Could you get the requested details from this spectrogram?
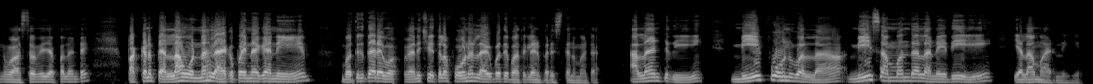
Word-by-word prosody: వాస్తవంగ 120 +4 -2
చెప్పాలంటే 125 +1 -4 0.4
పక్కన - - +4
పెళ్ళాం 125 +8 +6
ఉన్నా 160 +2 +3
లేకపోయినా 145 +2 +4
గానీ, 130 -3 +2 0.6
బ‌తుకుతారేమో 145 -1 +2 0.2
గానీ 130 +4 0
చేతిల్లో 150 -1 +1
ఫోనుల్లేకపోతే 135 -3 +1
బ‌తకలేని 110 -2 -3
పరిస్థితనమాట. 95 -3 -9 0.4
అలాంటిదీ 150 -7 -1 0.6
మీ 145 - +5 0.2
ఫోన్ 185 -4 0
వల్లా 110 -3 -1 0.3
మీ 170 - +5
సంబంధాలనేదీ 155 -7 -1 0.6
ఎలా 115 +1 0
మారినియి? 85 -3 -11
130 Hz, 115 wpm, -23 LUFS, 115-155 Hz, 0.6 s, పెళ్ళాం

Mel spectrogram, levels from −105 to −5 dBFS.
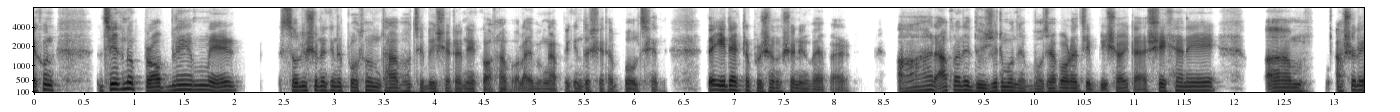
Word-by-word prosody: দেখুন 175 -2 +4 0.6
যেকোনো 185 +2 +8
প্রবলেম 150 +6 +4 0.3
এর 145 - +4 0.6
সলিউশন 140 +3 +2
এর - - +1
কিন্তু 140 -1 +1
১ম 140 +3 0
ধাপ 120 +1 +1
হচ্ছে 115 0 -5
বিষয়টা 105 +1 -3
নিয়ে 100 -2 -2
কথা 85 - -3
বলা - - -4
এবং 95 +1 -8
আপনি - - -12
কিন্তু - - -3
সেটা - - -6
বলছেন। 90 -2 -3 0.5
তো - - +3
এটা 155 0 +7
একটা - - -2
প্রশংসনীয় 110 -2 -1
ব্যাপার। 80 - -7 0.8
আর 150 +3 0
আপনাদের 150 +2 +1
২ 115 -2 +3
জনের 135 +1 +1
মধ্যে 120 -5 -1
বোঝাপড়া 110 +3 +1
যে 100 - 0
বিষয়টা 110 +1 -1 0.2
সেখানে 140 +2 +1 0.8
আম 120 0 +3 0.5
আসলে 155 -1 +2
125 Hz, 160 wpm, -22 LUFS, 110-145 Hz, 0.8 s, যেকোনো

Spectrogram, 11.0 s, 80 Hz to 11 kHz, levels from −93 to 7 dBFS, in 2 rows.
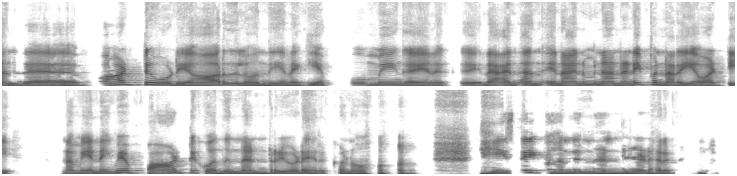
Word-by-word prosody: அந்த 220 -1 0 0.5
பாட்டுடைய 245 -4 +1
ஆறுதல் 220 -1 +1
வந்து 185 +3 -1
எனக்கு 175 -3 -3
எப்பமேங்க 235 +5 -2
எனக்கு 170 0 -5 0.2
நா 200 - +5 0.2
நா 220 - +2 0.5
நா 225 - +6
நினைப்பேன் 255 0 +2
நெறைய 190 +2 +4
வாட்டி, 190 -1 +1 0.5
"நம்ம 200 -1 +1
என்னைக்குமே 225 +6 +1 0.2
பாட்டுக்கு 225 +3 +1
வந்து 210 +1 -1
நன்றியோட 200 +3 0
இருக்கணும்." 165 -1 -4 1.0
இசைக்கு 280 +1 0
வந்து 220 +1 -1
நன்றியோடு 190 +1 -1
இருக்கணும். 185 -3 -9
205 Hz, 125 wpm, -24 LUFS, 190-235 Hz, 1.0 s, நா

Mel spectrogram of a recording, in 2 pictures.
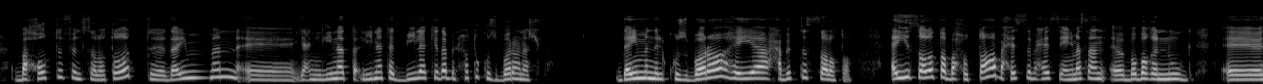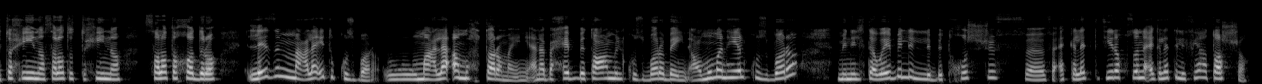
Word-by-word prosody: باحطّ 275 - -2
في 310 -2 -8
السلطات 255 - -3
دايمًا، 305 - -2
آآ، 205 - -7
يعني 220 +1 -5
لينا 265 +4 +1
لينا 250 +5 -1
تتبيلة 270 +2 -2
كده 300 +2 -2
بنحطّ 300 +4 -9
كزبرة 250 - -3
ناشفة. 220 -3 -8 0.7
دايمًا 270 +7 +5
الكزبرة 250 - +3
هي 275 0 +3
حبيبة 255 +2 -6
السلطة، 245 -9 -2 0.4
أي 305 +5 +5
سلطة 325 +1 +3
باحطّها 260 - +1
باحس-باحس 275 -4 -4
يعني 225 -1 -3
مثلًا 255 -4 -1
بابا 245 +4 +1
غنوج، 240 -3 0 0.8
طحينة، 275 -2 +4
سلطة 265 +1 +1
طحينة، 245 -1 +1 0.2
سلطة 280 0 +3
خضرا، 255 -3 +4 0.3
لازم 330 +7 +4
معلقة 275 +4 +1
الكزبرة 205 - -5
ومعلقة 230 +5 +3
محترمة 255 -8 +2
يعني، 180 +3 -9
أنا 235 +1 -1
باحب 265 +3 0
طعم 270 +1 +3
الكزبرة 250 0 -2
باين، 215 -6 -3
عمومًا 275 - +2
هي 320 +1 +4
الكزبرة 285 - -1 0.5
من 240 0 +3
التوابل 265 +7 +2
اللي 250 -6 -1
بتخش 265 +7 -8
في 220 -8 -5
في - - -9
أكلات 245 +4 -3
كتيرة 300 +3 -2
خصوصًا 305 -1 -3
الأكلات 285 +1 -1
اللي 265 -3 0
فيها 310 +5 -5
طشَّة، 270 -2 -1
265 Hz, 140 wpm, -24 LUFS, 235-290 Hz, 0.8 s, دايمًا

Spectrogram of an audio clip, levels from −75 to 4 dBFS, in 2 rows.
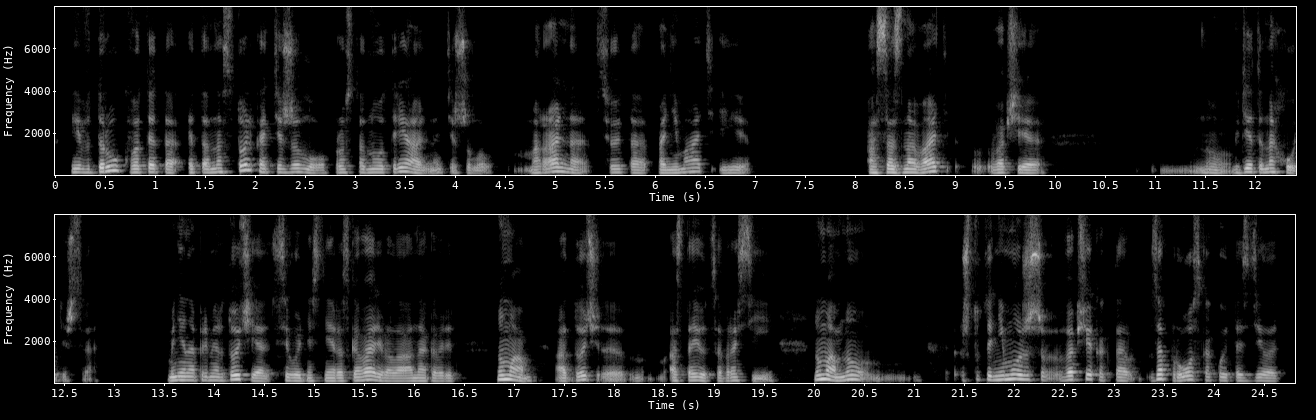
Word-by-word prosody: И 160 0 +1
вдруг 180 +9 +2
вот 155 +1 0
это- 160 -4 +1
это 150 0 0
настолько 175 +5 +1
тяжело, 160 -5 -1
просто, 150 +3 -4
ну, 150 +1 0
вот 150 +1 -3
реально 160 - +1
тяжело, - - -6 0.2
морально 155 0 0
всё 150 - -7
это 135 -4 -3
понимать 160 +8 -1
и 130 +1 -4 1.2
осознавать 155 +7 +4 0.2
вообще 140 -2 -1 1.1
м, - - -14
ну, 135 -3 -4
где 160 +5 +2
ты 160 -2 -1
находишься. 170 +2 -3 0.7
Мне, 160 +3 +3
например, 160 -2 -2
дочь, 205 +5 +4
я 125 -3 +1
сегодня 135 -2 -1
с 135 0 -7
ней 130 0 +2
разговаривала, 130 -2 +2
она 130 +1 0
говорит: 125 -1 -4 0.4
"Ну, 195 - +6
мам...". 180 -7 +3 0.2
А 125 - +1
дочь, 180 +7 0
э, - - -4
м, - - -12 0.2
остается 140 -1 0
в 130 - -6
России: 150 -5 -4 0.3
"Ну, 195 - +3
мам, 190 -8 +6
ну, 190 +3 +2
м, - - -15 0.4
что 185 - -4
ты 180 0 0
не 180 +2 +1
можешь 195 -2 +5
вообще 180 +4 +1
как-то 150 -6 -4
запрос 185 -5 +1
какой-то 150 -3 -4
сделать?". 135 -2 -3
150 Hz, 135 wpm, -22 LUFS, 135-175 Hz, 1.2 s, Ну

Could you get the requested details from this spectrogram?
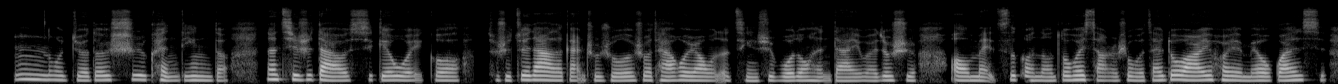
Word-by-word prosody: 嗯， 230 -1 0
我 205 -1 -2
觉 195 -1 -3
得 200 +2 0
是 215 +1 -1
肯 190 -3 -2
定 190 -1 -1
的， 180 0 -6 0.4
那 230 -1 +4
其 225 -1 0
实 220 +1 -2
打 205 -3 +5
游 180 0 +2
戏 190 +2 -8
给 200 -1 -1
我 195 -1 +2
一 - - -7
个 185 -1 -2 0.2
就 195 - -13
是 190 - -2
最 205 +2 +2
大 205 -1 +6
的 185 - +1
感 185 -1 -3
触， 185 - -4
除 180 -1 -2
了 180 +1 +1
说 190 +1 -2
它 185 -1 +1
会 195 0 +2
让 185 -1 +3
我 180 - -3
的 185 - -6
情 175 -3 -6
绪 170 +3 -4
波 175 0 0
动 180 0 +1
很 175 -1 -4
大 170 -2 0
以 170 - -3
外， 175 -1 -4
就 195 +2 0
是， 185 -1 -2 0.3
呃， 185 -1 +3
每 180 -2 -1
次 205 - -4
可 195 -2 -2
能 180 -1 -2
都 195 - 0
会 210 +1 +4
想 190 -3 -3
着 180 - -6
说 190 +1 -3
我 180 -1 -2
再 195 +2 -1
多 215 +2 +3
玩 200 -2 +7
儿 195 +1 +5
一 210 - +3
会 205 0 0
儿 200 - +3
也 190 -1 +1
没 180 0 -2
有 185 0 +3
关 190 +2 +3
系。 205 -1 -8
190 Hz, 295 characters per minute, -24 LUFS, 180-205 Hz, 0.4 s, 玩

